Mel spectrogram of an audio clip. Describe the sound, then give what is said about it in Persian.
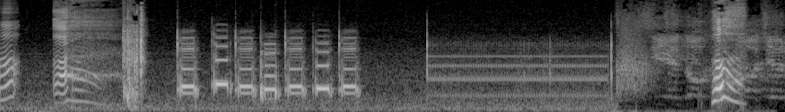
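A quick run of seven evenly spaced touch-tone beeps from a home landline being dialed, followed by a steady ringback tone lasting a couple of seconds as the phone rings inside the house, with brief vocal sounds before and after. “تلفنش داره داخل خونه زنگ میخوره.”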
